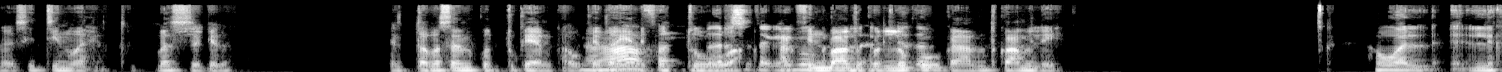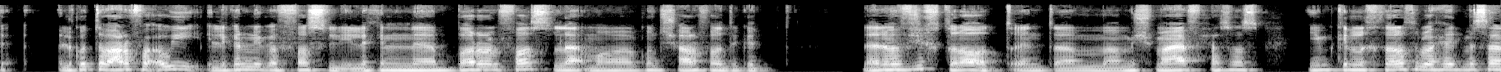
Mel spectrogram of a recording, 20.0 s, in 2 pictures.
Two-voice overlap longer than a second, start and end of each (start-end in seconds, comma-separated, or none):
3.9-6.3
